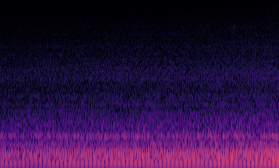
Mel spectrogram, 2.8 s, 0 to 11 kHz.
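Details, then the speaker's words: 1985 Chevrolet Camaro IROC-Z with a new TPI V8 engine build, idling smoothly at about 975 rpm while an Actron CP9690 OBD-I scan tool reads the data stream; the idle drops back to around 750 rpm when the tool stops reading. "so you could hear the difference in the idle what that is is when i dropped out of when the when i went out of the tools display when it's not getting the data stream then the idle drops back down"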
